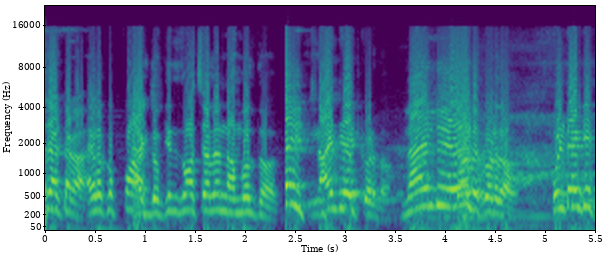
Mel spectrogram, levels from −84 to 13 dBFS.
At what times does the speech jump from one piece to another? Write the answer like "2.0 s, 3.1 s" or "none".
2.4 s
